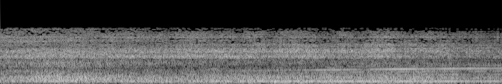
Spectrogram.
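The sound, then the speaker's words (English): Loud, steady roar of an aircraft taking off, a continuous broad rush with a thin whining tone that climbs slightly in pitch partway through; no talk. “Yes, all right by the feel of it. Yes, I reckon it's a perfect takeoff.”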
